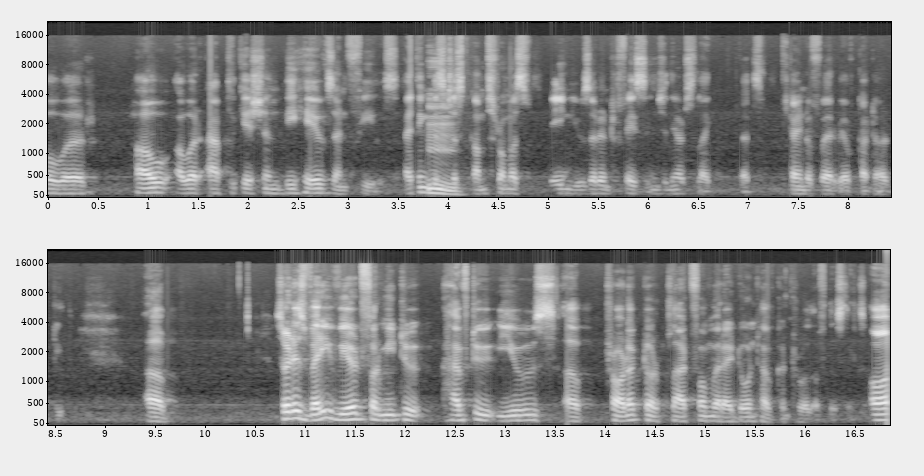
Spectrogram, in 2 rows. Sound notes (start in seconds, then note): 3.1 audio cutting out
